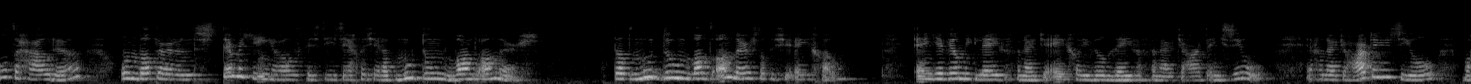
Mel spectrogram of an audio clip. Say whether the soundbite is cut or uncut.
uncut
